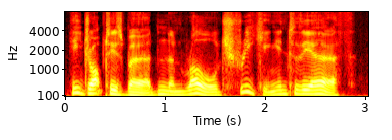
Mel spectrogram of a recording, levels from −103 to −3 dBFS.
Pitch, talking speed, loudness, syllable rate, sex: 130 Hz, 200 wpm, -17 LUFS, 5.3 syllables/s, male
